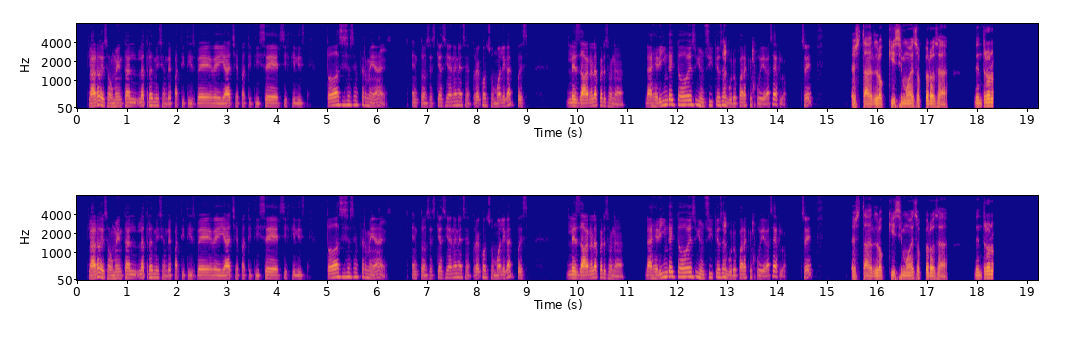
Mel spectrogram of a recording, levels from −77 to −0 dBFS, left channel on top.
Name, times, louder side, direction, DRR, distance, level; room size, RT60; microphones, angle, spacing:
voice 1, 0.2-4.5 5.0-6.2 6.7-9.0 9.8-10.9 11.4-14.2 14.5-14.7, equal, ahead, 0.9 m, -28 dB
voice 2, 15.5-17.4 18.0-18.3, left 3 dB, 25° left, 0.3 m, -23 dB
open air
head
